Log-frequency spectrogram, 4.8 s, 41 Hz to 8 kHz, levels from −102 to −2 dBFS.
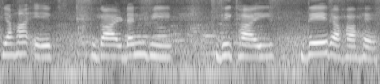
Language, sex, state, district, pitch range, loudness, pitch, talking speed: Hindi, female, Haryana, Jhajjar, 230-260 Hz, -15 LUFS, 245 Hz, 100 wpm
